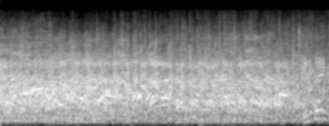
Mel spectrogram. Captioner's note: laughter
